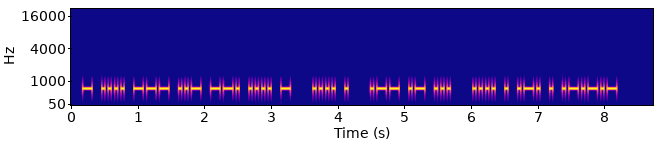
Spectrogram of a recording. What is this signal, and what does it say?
Morse code, heard as a keyed tone, about 25 wpm, 700 Hz. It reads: THOUGHT HE WAS HERE.
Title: Sentences from Top 1000 Words - Review Part 3 - 25wpm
